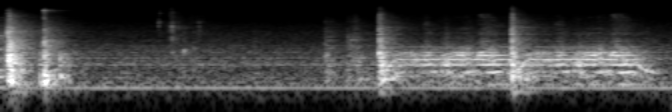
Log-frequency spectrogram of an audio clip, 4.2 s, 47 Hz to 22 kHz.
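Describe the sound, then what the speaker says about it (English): NXT5000 card printer lid being shut by hand, giving a few sharp plastic clicks and clunks with a firm latching snap near the end, close up over a steady low mechanical hum. "We then need to close the printer."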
